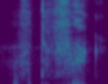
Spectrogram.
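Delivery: stunned, whispered curse; whispered disbelief at the helicopter; shocked whisper. Retold or imitated. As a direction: breathe it out in disbelief.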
